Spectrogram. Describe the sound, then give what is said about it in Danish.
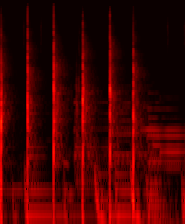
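Hands clap as applause in six sharp, evenly spaced claps with a steady rhythm, heard alone without voices. “Du begynte å klappe. Jeg likte det, jeg likte det.”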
